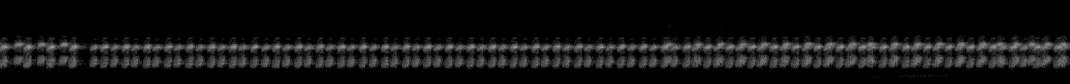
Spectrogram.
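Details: At a forest pond by night in north-east Italy, mid-April, singing tree frogs produce a constant chorus of rapid, grating pulsed croaks, dense and overlapping, with a brief dip in the calling near the start.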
